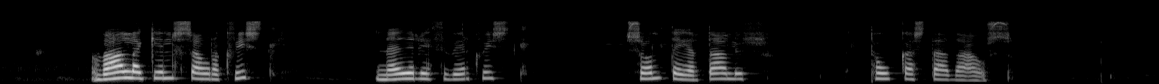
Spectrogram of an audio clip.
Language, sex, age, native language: Icelandic, female, 20-29, Icelandic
